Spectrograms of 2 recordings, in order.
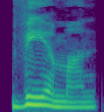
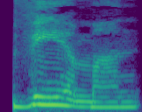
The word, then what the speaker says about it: vehement: Vehement. Both US and UK have the same pronunciation of this word. Stress V. Keep soft, then finish ment clearly. Vehement. Vehement. Stress V. Keep soft, then finish ment clearly.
